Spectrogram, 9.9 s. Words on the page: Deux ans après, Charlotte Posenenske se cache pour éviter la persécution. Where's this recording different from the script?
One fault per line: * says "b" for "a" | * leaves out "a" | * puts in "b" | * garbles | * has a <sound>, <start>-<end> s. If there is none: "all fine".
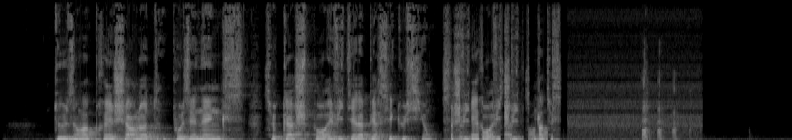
* garbles
* has a laugh, 8.0-8.7 s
